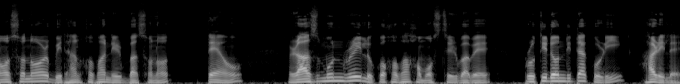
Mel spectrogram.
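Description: No dropouts, clicks, distortion, level jumps or timing errors turn up anywhere in this speech recording.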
